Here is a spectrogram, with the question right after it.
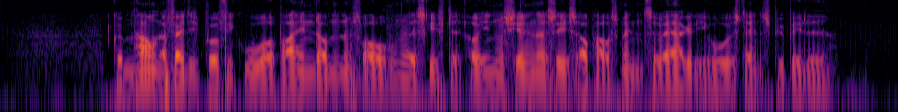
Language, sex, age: Danish, male, 41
